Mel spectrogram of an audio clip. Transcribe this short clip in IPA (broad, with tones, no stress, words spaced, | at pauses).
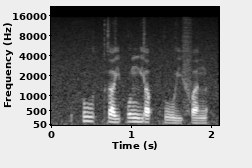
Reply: huː˧t̚kɐ˨jpʊ˧ŋjɐ˨p̚ kuː˨˩jfɐ˨n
